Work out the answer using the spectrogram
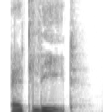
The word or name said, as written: atlet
